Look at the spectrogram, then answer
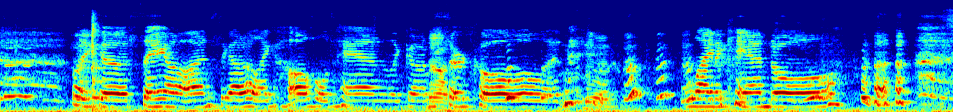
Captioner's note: giggles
